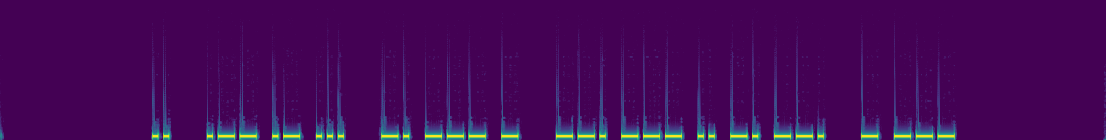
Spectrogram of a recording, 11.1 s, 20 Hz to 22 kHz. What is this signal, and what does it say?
Morse code, heard as a keyed tone, about 22 wpm, 700 Hz. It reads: I WAS NOT GOING TO
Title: Speed-Racing - Sets of 5 Words 22wpm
